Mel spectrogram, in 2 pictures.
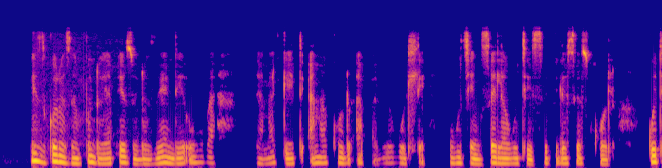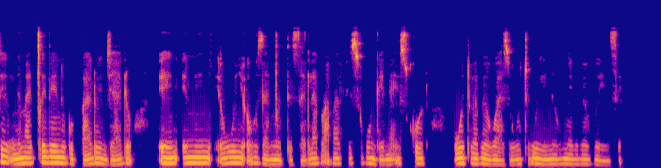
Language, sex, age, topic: North Ndebele, female, 25-35, education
